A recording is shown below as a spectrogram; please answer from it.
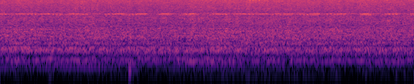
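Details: Bees buzzing in a dense, steady drone, a continuous hum layered with many overlapping wingbeats; a faint high whine holds steady above, and one brief low thump stands out near the middle.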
